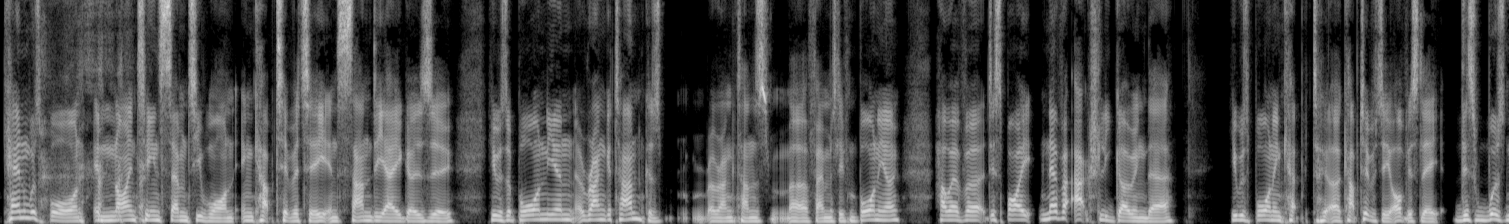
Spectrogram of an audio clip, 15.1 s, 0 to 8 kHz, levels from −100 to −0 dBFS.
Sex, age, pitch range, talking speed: male, 20-39, 120-155 Hz, 145 wpm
